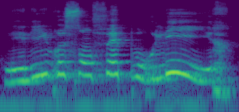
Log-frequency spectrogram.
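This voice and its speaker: In an echoey room, a woman plays an eager little storybook boy who loves books. The voice is pitched high, earnest and sing-song, full of exclamation. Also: expressive, extremely slow, mellow, full character voice. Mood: eager, reassuring. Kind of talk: children's storybook character voice.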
